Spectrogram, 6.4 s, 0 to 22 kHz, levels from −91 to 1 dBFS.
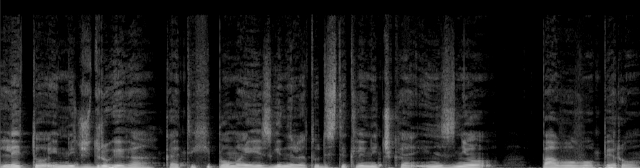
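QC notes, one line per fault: No faults found.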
